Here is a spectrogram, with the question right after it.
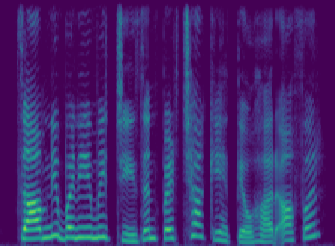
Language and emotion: Kashmiri, neutral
